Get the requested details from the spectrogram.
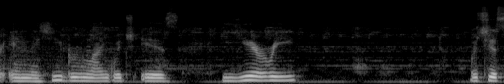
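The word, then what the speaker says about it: Jireh: And the name for provider in the Hebrew language is Yuri, which is spelled Y I R E H.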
